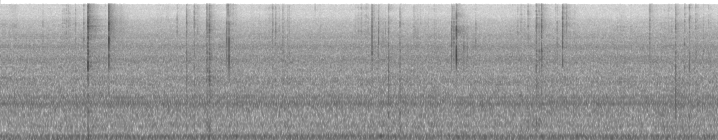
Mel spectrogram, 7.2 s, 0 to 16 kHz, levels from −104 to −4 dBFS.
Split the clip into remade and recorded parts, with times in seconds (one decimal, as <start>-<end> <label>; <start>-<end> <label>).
0.0-0.7 remade; 0.7-7.2 recorded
